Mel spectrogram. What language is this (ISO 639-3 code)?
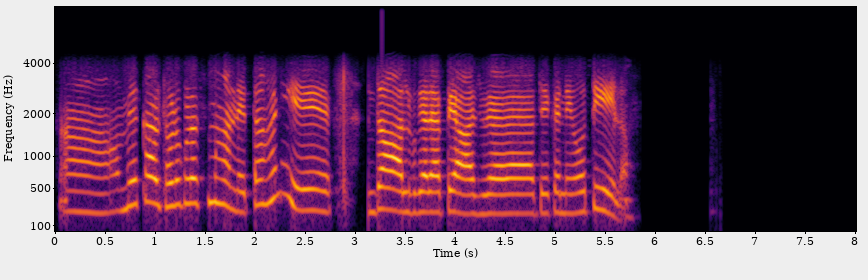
doi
